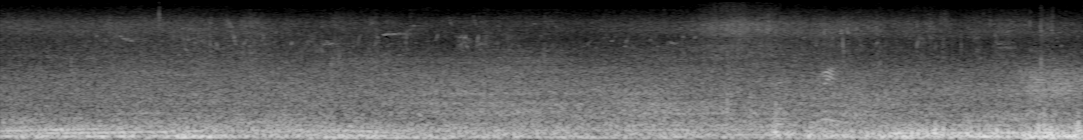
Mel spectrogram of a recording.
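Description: Wind buffeting the microphone outdoors, a steady low noise.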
